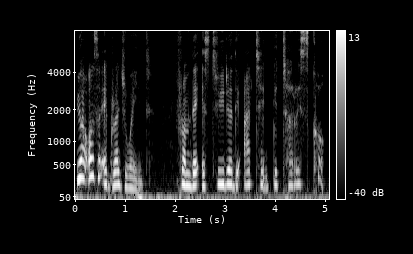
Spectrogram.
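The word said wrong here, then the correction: Guitarístico: Did I say that right? – Guitaristico.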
